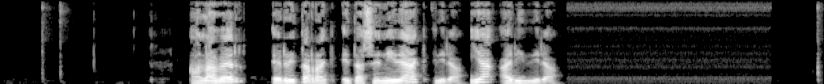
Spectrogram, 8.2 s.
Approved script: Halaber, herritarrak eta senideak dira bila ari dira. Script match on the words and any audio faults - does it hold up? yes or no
yes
